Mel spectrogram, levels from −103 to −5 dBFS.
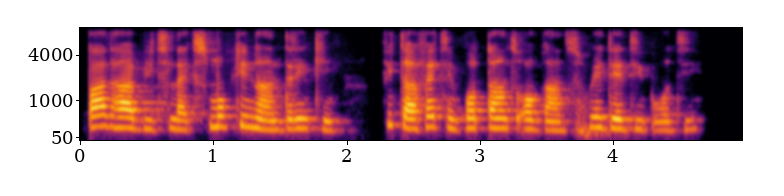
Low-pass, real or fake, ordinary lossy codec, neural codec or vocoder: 7.2 kHz; fake; none; codec, 16 kHz, 6 kbps, DAC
